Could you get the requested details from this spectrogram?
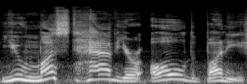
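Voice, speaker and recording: The speaker uses a put-on character voice at a middle pitch. Background noise is clearly heard. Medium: read story. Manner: brisk, matter-of-fact.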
